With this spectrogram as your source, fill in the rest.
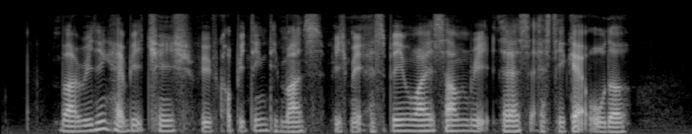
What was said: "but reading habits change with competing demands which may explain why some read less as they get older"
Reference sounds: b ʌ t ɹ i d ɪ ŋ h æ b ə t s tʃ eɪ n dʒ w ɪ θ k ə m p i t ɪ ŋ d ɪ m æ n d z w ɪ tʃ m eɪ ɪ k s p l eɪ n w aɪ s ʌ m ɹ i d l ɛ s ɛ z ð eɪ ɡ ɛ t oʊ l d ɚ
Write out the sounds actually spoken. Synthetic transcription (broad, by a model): b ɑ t ɹ i d ɪ ŋ h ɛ b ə t tʃ eɪ n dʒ w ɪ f k ə m p i t ɪ ŋ d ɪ m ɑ n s w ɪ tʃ m eɪ ɪ k s p l eɪ n w aɪ s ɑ m ɹ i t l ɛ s ɛ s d eɪ ɡ ɛ t oʊ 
